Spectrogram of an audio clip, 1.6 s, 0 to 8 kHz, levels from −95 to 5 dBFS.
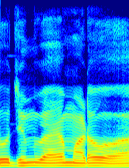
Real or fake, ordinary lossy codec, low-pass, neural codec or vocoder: real; none; none; none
